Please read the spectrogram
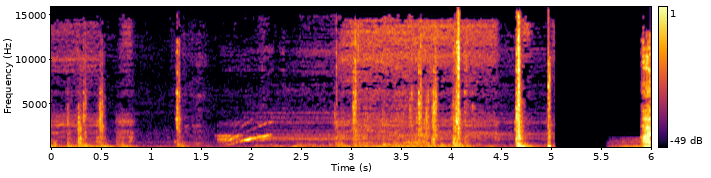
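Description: Videocassette recorder mechanism clicking and whirring as a VHS tape loads and starts to play, with a rising motor whine about two seconds in and a couple of sharp clicks near the end.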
